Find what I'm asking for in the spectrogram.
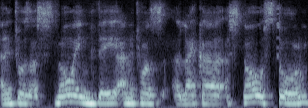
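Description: This is a man's voice. It sounds somewhat breathy. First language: Arabic. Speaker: imam and researcher. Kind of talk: lecture. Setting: video call. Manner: halting.

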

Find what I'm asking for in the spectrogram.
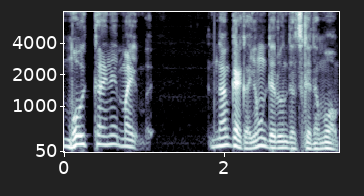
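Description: The man's medium-pitched voice has a dark, mellow tone, recorded dry and close with no echo. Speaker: literature commentator and blogger. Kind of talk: solo video monologue. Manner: halting, many filler words.

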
